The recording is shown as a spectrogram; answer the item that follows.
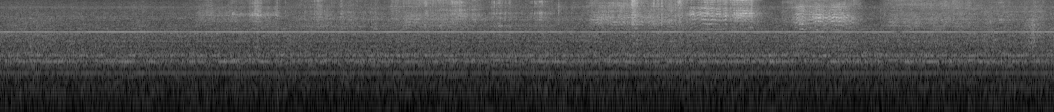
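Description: Small humanoid robot's servo motors whining in short, high-pitched bursts as it shifts its weight and lifts a leg to step up, starting about two seconds in and coming more often in the second half, over a steady background hum.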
